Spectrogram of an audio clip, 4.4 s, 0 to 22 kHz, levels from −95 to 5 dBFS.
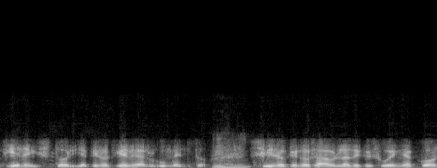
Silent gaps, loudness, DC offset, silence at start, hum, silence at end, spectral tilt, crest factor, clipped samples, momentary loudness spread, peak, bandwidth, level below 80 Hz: none; -23 LUFS; under 0.1%; 0.05 s; none; 0 s; -9 dB/octave; 16 dB; under 0.1%; 9 LU; -6 dBFS; 4.5 kHz; -58 dBFS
